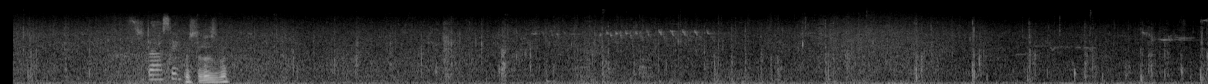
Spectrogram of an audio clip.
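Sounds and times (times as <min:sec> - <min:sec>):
footsteps on gravel: 0:00.2 - 0:12.0
steady outdoor hiss: 0:00.2 - 0:12.0.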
